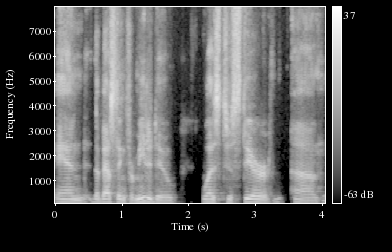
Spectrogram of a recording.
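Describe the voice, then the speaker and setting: The background is silent, and the recording very clean. A man delivers his words in a monotone, flat intonation. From New Mexico. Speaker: home builder and green building expert. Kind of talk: interview conversation.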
